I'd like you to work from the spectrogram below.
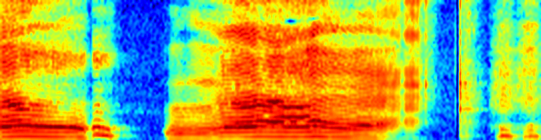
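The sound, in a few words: baby crying sound effect in a story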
